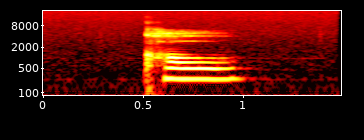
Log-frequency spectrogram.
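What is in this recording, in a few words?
"kou", Chinese, first tone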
